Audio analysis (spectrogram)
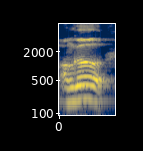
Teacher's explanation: नाक बंद करके बोल के देखो अंग की धवनी नहीं आएगी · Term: नासिका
